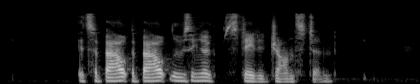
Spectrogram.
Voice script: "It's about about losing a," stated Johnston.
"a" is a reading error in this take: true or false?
false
